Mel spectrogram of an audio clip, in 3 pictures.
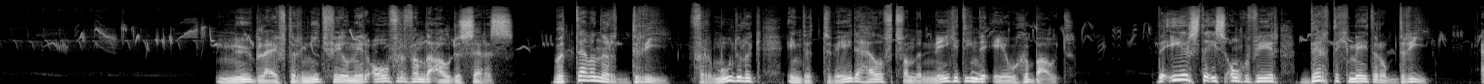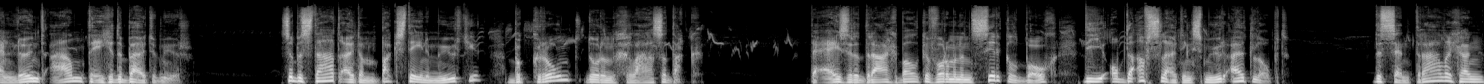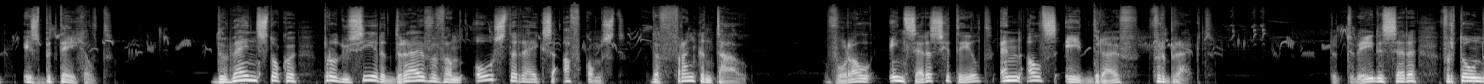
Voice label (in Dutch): audioguide nl enfant; modave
